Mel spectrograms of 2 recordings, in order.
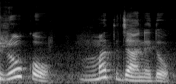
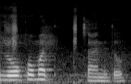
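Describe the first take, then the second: First: Drawn-out रोको, break, then मत जाने दो together; requesting रोको, slow and lifted, then a pause before मत; pause after रोको. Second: Quick रोको मत as one unit, break, falling जाने दो; pause after मत. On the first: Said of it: "यहाँ पर एक रिक्वेस्टिंग वे में". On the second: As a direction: split it after मत, letting जाने दो drop. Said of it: "दो पार्ट्स में डिवाइड कर देखिए". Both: Shown as a demonstration.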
